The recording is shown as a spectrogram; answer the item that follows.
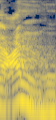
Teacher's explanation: ইজহার গুন্না ছাড়া স্পষ্ট করে পড়তে হবে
